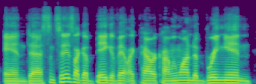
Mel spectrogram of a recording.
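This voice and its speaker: A man's voice: fairly low pitch, steady tone, a little fast, a bit bright, smooth, no room sound. Man, slightly nasal with a cold, chatty live-stream host, dry close sound. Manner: chatty, upbeat, many fillers and restarts. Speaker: co-host of a live toy show. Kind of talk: casual live-stream chat.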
